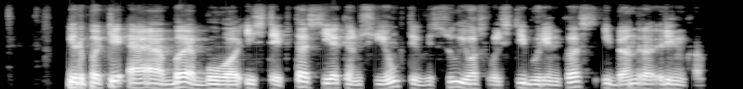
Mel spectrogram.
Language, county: Lithuanian, Vilnius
